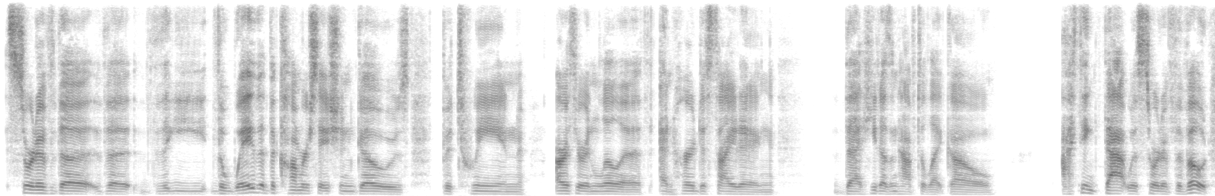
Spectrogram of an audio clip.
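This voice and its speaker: A podcast co-host talking casually, thinking aloud and hedging while discussing a story episode. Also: medium pitch.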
